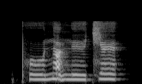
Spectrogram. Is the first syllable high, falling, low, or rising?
low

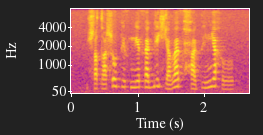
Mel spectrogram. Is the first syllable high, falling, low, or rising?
low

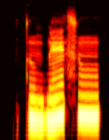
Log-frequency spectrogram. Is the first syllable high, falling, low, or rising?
low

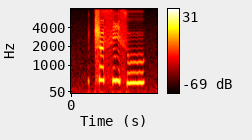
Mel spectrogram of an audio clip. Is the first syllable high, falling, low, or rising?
falling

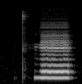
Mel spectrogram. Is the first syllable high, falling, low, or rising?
high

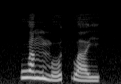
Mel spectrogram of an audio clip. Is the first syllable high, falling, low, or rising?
high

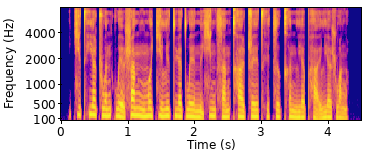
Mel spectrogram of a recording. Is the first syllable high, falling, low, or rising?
rising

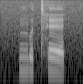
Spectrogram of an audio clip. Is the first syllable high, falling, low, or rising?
high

